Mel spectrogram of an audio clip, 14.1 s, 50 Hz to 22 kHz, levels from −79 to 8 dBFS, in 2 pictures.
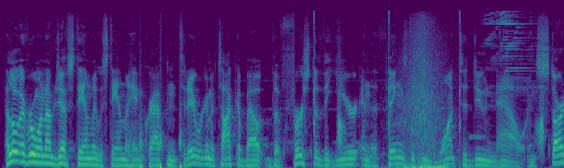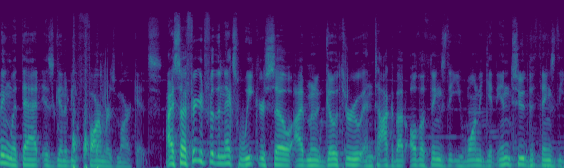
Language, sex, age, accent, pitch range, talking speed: English, male, 30-49, American, 115-145 Hz, 300 wpm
